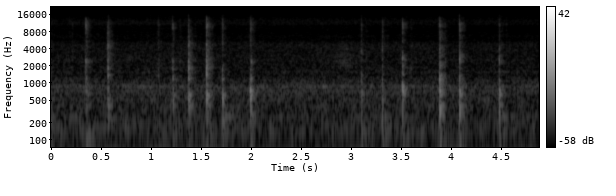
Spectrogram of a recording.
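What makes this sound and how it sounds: Fingertips and short nails of both hands tap rapidly on the glass screen of an iPad tablet lying flat on a cutting mat while a rhythm game is played. Thirteen quiet, dry clicks land in uneven bursts, each a short tick with a faint low-mid tone that dies away almost at once.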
